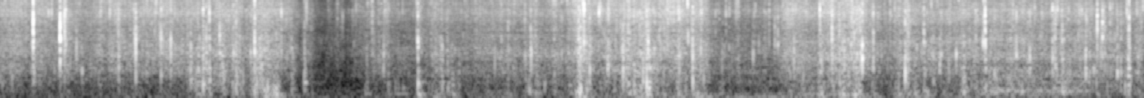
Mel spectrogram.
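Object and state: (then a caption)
Plastic bag of dried herbs. A clear plastic bag full of dry herbs is squeezed and crunched firmly with fingers. It gives a dense, bright crinkling and crackling, made of many sharp clicks with a short quiet gap in the middle.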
